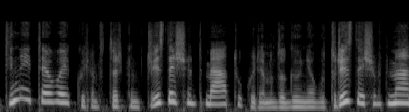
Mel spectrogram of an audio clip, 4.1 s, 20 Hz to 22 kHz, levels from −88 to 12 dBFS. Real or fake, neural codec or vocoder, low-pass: fake; codec, 16 kHz in and 24 kHz out, 0.9 kbps, LongCat-Audio-Codec, fine tuned four codebook decoder; 10.8 kHz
